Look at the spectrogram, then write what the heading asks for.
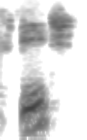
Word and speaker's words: speech: A suggestion is when you're gonna say a word that starts with S, just say the sounds. Speech.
